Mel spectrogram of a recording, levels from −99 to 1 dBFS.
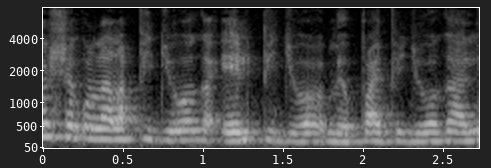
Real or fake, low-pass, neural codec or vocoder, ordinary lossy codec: real; none; none; none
